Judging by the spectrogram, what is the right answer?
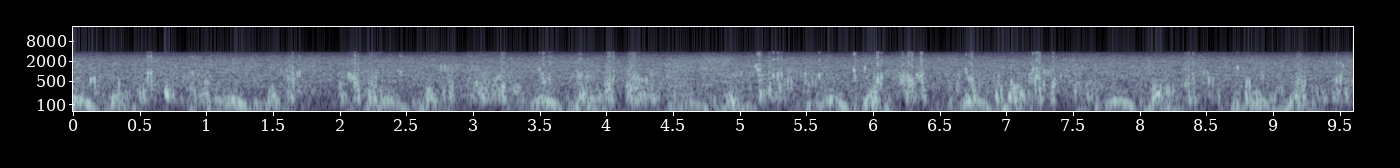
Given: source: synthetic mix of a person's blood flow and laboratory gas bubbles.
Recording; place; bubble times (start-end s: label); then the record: Doppler ultrasound of blood flow; precordium
0.00-0.24 s: bubbles
0.30-1.19 s: bubbles
1.52-1.74 s: bubbles
1.98-2.34 s: bubbles
2.42-2.48 s: bubbles
2.73-2.89 s: bubbles
2.93-3.44 s: bubbles
3.46-3.66 s: bubbles
3.75-4.09 s: bubbles
4.12-4.44 s: bubbles
4.49-4.55 s: bubbles
4.88-5.04 s: bubbles
5.09-5.63 s: bubbles
5.82-6.10 s: bubbles
6.17-6.44 s: bubbles
6.61-6.83 s: bubbles
6.87-7.75 s: bubbles
8.06-8.63 s: bubbles
8.69-9.10 s: bubbles
9.15-9.60 s: bubbles
From the record:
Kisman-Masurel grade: 343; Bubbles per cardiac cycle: rolling drumbeat, 9 or more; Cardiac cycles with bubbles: 100%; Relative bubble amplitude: loud (0.450 to 0.775); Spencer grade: 3 (all of the cardiac periods contain showers or single bubble signals, but not dominating or overriding the cardiac motion signals); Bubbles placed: anywhere in the cardiac cycle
